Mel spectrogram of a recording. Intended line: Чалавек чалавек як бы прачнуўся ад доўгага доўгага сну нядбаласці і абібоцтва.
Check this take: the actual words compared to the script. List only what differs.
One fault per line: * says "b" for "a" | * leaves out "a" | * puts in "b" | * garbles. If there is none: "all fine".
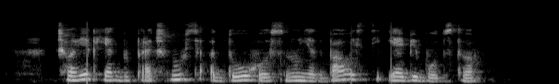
* leaves out "чалавек"
* leaves out "доўгага"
